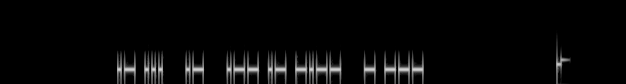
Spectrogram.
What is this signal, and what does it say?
Morse code, heard as a keyed tone, about 34 wpm, 700 Hz. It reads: AS A WAY TO
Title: Sets of 4 Words 35wpm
